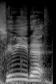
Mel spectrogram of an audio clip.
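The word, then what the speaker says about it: Sivira: Por cierto, mi nombre es Carlos Javier Civira y como estoy claro que mi apellido no es tan común, te cuento cómo se escribe con S de semana y con V de Victoria.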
